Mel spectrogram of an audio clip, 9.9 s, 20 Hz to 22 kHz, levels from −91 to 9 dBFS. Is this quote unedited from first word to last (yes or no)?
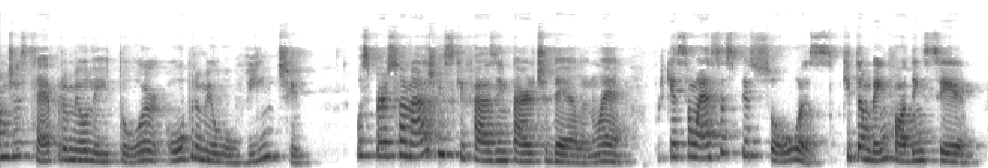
yes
